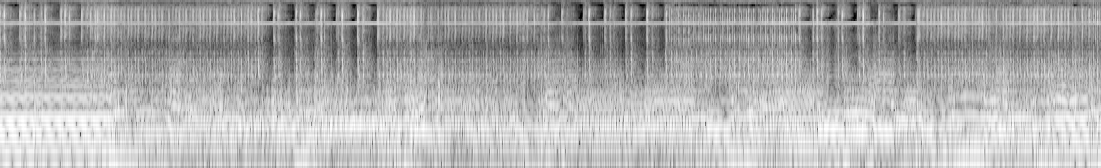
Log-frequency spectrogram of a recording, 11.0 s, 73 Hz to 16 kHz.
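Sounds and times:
distorted synthesizer drone: 0:00.0 - 0:11.0
stuttering chopped high tones: 0:00.0 - 0:11.0.

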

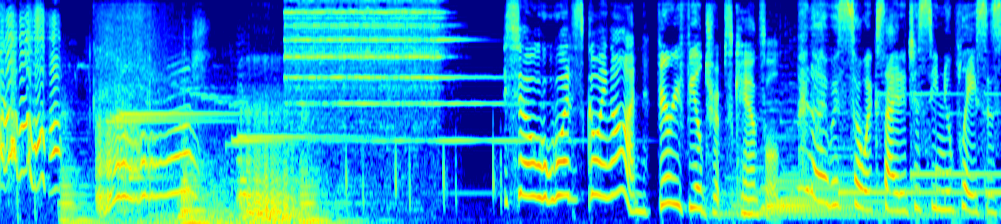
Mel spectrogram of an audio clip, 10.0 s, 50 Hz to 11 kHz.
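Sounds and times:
bell-like ringing tone: 0:02.8 - 0:05.1.

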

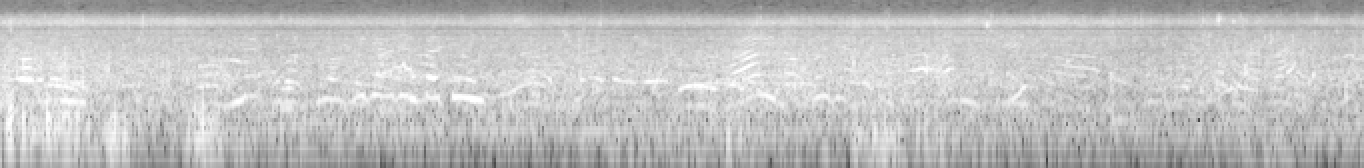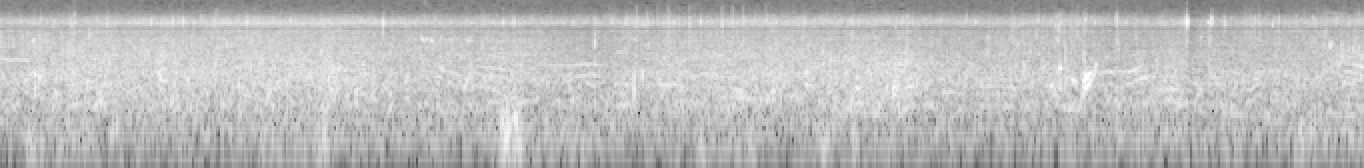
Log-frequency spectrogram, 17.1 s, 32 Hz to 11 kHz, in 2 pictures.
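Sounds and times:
faint distant voices: 0:00.0 - 0:17.0
small waves washing ashore: 0:00.0 - 0:17.0.

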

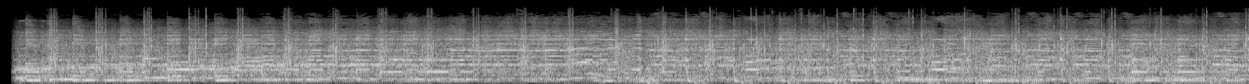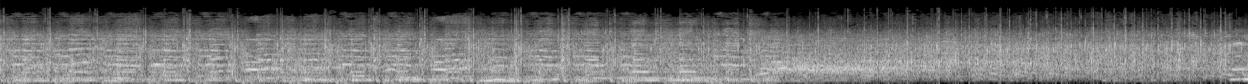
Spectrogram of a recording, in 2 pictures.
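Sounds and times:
pop music over loudspeakers: 0:00.1 - 0:20.6
crowd cheering and applause: 0:00.2 - 0:24.9
crowd clapping along: 0:00.2 - 0:24.9.

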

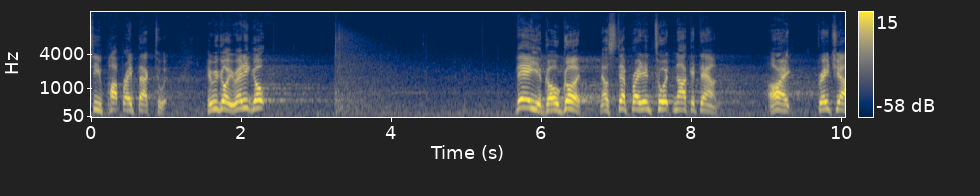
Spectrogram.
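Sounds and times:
basketball bouncing on wooden floor: 0:03.0 - 0:04.0.

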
